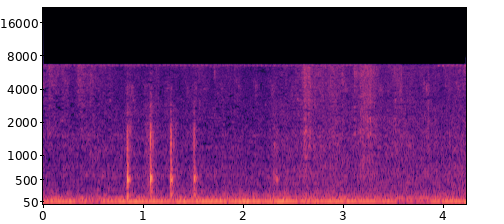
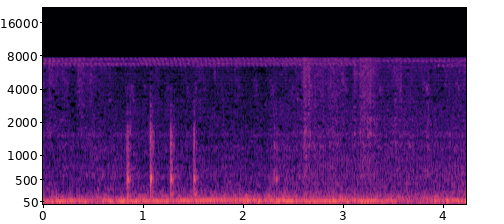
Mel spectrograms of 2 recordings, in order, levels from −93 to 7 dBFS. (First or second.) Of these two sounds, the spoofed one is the second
